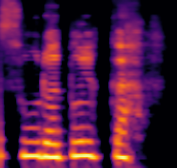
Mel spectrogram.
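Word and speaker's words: سورة الكهف: तो जब आप इस सूरत की प्रोनाउंसिएशन करें तो आपने कहना है सूरतुल कहफ, ठीक है, सूरतुल कहफ।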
